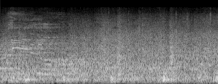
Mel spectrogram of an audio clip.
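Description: Loud, steady crowd noise: many voices shouting and cheering together in a large hall.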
